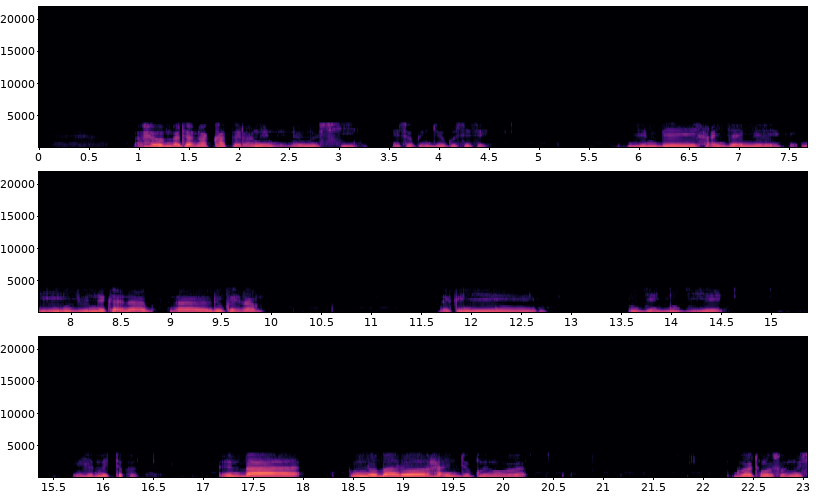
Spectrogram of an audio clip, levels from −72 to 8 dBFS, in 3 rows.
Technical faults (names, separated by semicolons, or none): none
